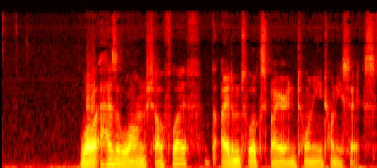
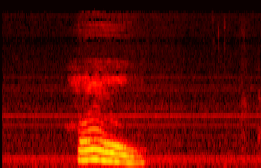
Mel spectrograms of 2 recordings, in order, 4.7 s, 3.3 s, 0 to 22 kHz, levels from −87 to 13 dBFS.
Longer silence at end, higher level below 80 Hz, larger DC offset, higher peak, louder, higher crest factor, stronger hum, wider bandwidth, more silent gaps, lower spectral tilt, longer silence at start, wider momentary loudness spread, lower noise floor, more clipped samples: second, 0 s vs 1.45 s; first, -42 dBFS vs -64 dBFS; neither; first, 0 dBFS vs -10 dBFS; first, -16 LUFS vs -21 LUFS; about the same, 16 dB vs 16 dB; neither; about the same, 16 kHz vs 16.5 kHz; neither; second, -6.5 dB/octave vs -8.5 dB/octave; second, 0.65 s vs 0.95 s; second, 13 LU vs 18 LU; second, -47 dBFS vs -55 dBFS; neither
